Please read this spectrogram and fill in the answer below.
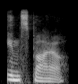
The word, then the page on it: inspire: Indian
